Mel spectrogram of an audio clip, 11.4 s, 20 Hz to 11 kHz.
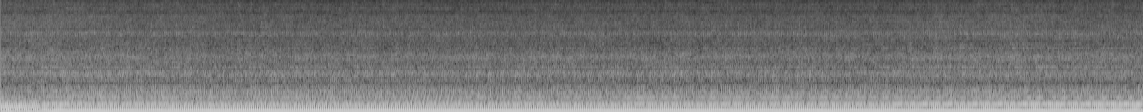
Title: Under 1k rpm cold start.. exhaust leak?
